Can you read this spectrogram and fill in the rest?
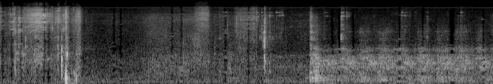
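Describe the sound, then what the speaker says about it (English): A 1700 VW bus engine cranks over for a compression test. Sharp clanks come first, then a steady, grinding cranking noise runs continuously from about the midpoint to the end. "I'm going to turn the motor over"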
